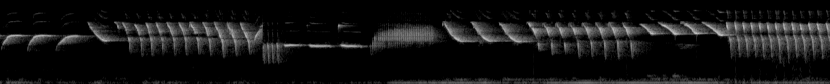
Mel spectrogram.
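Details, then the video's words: Singing canary delivering its rolling song ('ngeroll'): repeated downslurred chirps, fast rattling trills, a steady flat whistle, then rapid high pulsed rolls, over a faint low hum. "BURUNG KENARI 30 DETIK LANGSUNG NGEROLL|| Denger Cuit-Cuit Kenari Gacor!!!"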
